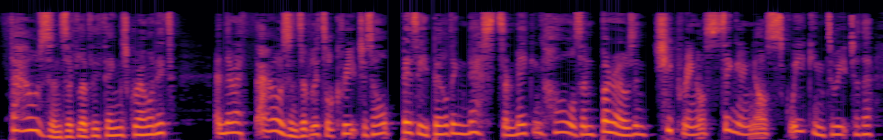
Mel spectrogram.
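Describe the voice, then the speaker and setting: A man's voice: sits high, expressive, brisk, vocal fry, warm tone, husky, voice pushed up, heavily acted. A man reading aloud who voices a headstrong, contrary young girl with an earnest, blunt way of speaking. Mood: eager.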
